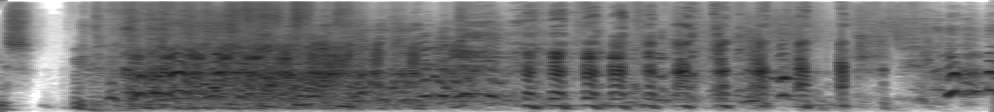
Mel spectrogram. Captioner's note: people in room laughing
